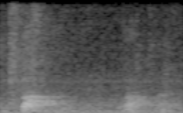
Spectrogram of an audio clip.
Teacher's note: button with a vowel between the T and the N is in danger of sounding childish · the old-fashioned kind of ‘nasal release’, [ˈbʌtn̩], where you hear the … noise of ‘nasal release’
